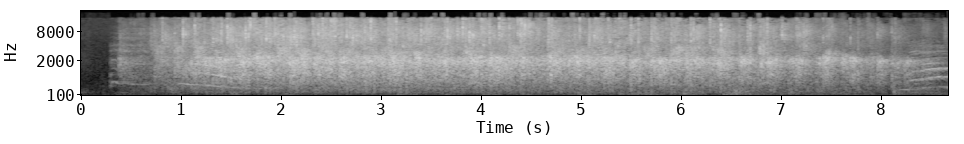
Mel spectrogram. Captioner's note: applause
